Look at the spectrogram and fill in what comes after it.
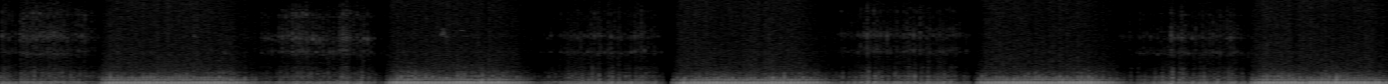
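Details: Happy cat purring during grooming and caressing at home: a steady low rumble rising and falling in regular breath cycles roughly every three seconds, with brush strokes audible as faint scraping hiss.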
